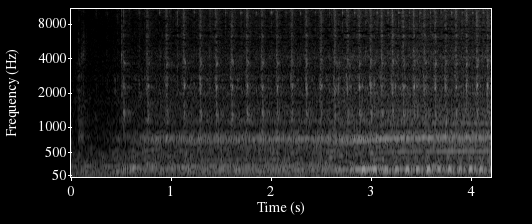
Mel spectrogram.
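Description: An antique Singer sewing machine with a small presser foot stitches through denim using thick thread, a steady rapid mechanical chatter with a faint motor hum that grows slightly louder toward the end, close up and with no one talking.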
